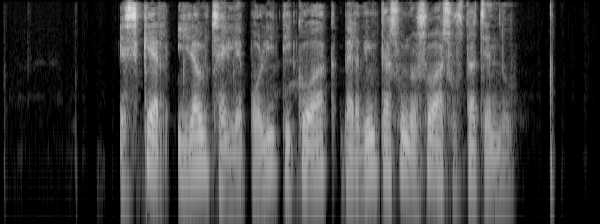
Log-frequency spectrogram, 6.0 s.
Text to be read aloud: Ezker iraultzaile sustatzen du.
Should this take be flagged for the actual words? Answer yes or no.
yes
